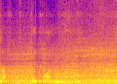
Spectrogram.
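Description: A woman's voice amplified through a public-address system, with music coming in under it toward the end.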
